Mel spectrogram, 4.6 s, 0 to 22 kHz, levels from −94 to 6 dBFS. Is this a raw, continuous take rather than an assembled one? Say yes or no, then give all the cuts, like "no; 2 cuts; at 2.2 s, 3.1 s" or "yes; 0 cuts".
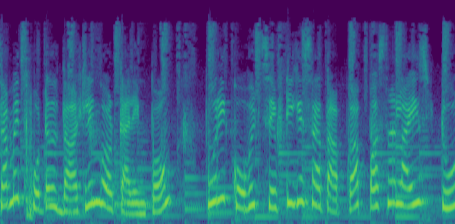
yes; 0 cuts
